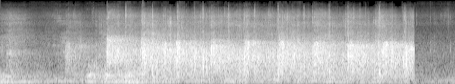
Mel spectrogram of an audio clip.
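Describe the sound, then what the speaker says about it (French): Applause from mourners at a funeral service, starting faintly, then swelling into loud, sustained clapping from a gathered crowd for about three seconds before cutting off abruptly. "Sous vos acclamations, nous appelons son petit-fils, Julien."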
